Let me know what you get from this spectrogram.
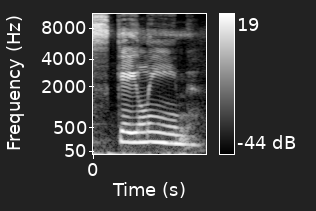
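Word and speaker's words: scalene: same so we call that a what it's pronounced scalen all right this one here look at your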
